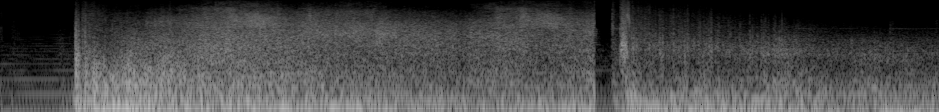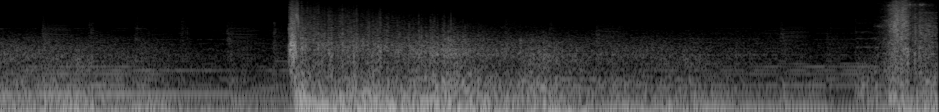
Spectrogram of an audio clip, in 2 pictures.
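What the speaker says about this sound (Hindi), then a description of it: "यूक्रेन के शहर में नॉन स्टॉप धमाके हो रहे हैं" Heavy explosions boom repeatedly in a Ukrainian city during the Russia-Ukraine war, each a sudden loud blast followed by long rumbling echoes, with three distinct detonations across the stretch.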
